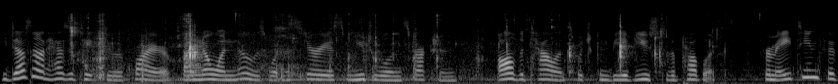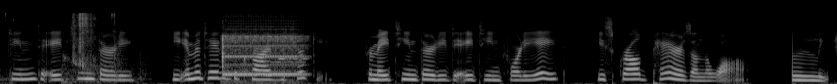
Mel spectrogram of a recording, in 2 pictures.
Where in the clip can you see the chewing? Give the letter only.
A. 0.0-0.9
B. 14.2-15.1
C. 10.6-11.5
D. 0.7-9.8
D.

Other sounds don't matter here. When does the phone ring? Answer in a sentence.
You can hear the ringing phone from 10.6 to 11.5 s.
